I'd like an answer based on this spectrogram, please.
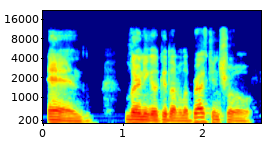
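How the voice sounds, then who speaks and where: A man's voice: lowish voice, moderate pace, a little mellow, no room sound, studio quality. A man, a rapper, chatting as an interview guest, talkative and reflective and laughing often. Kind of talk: casual interview chat.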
